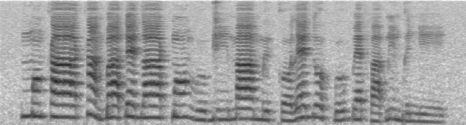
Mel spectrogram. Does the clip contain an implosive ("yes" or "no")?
yes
